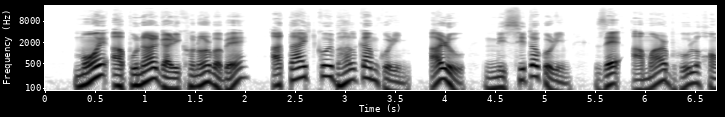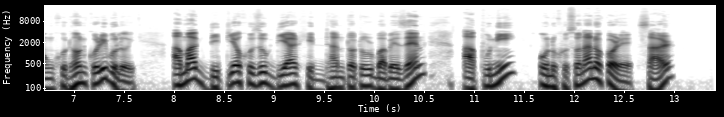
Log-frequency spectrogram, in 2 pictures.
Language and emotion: Assamese, happy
